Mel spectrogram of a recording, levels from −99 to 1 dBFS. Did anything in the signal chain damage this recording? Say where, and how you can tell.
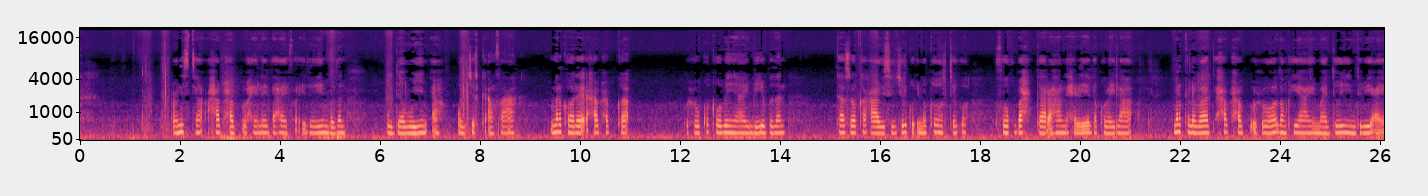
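No, nothing in the chain audibly damages this speech recording at any stage.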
